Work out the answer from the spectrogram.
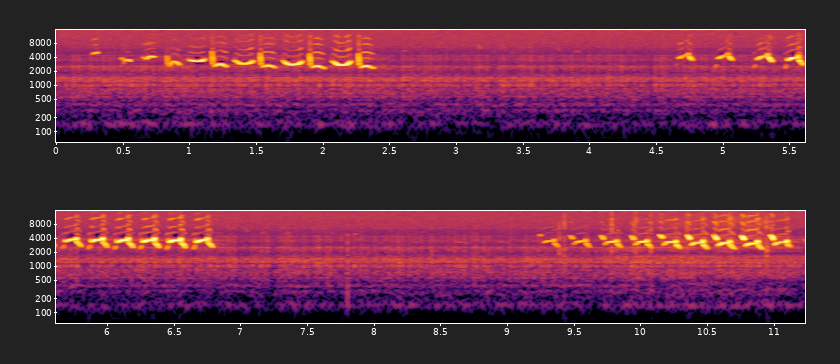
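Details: Woodlark singing in Spain's Sierra Nevada, Granada: three phrases of rapid, liquid repeated notes, each a quick falling slur, the phrases separated by pauses of about two seconds, with a constant low hum behind.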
